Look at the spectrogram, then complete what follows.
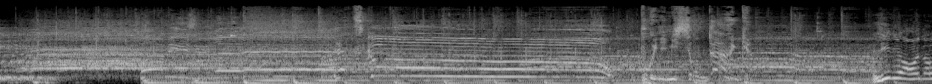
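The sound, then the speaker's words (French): A studio audience at a live public broadcast in the Fréquence Plus radio studio cheers loudly and steadily for about nine seconds, with shrill whoops and yells rising above a dense wash of clapping and crowd noise. “Faites du bruit!”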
